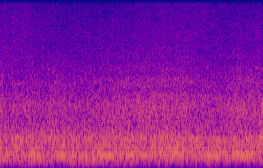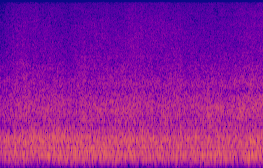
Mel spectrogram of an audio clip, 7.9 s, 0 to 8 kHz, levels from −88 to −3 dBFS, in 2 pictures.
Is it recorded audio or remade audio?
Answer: remade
